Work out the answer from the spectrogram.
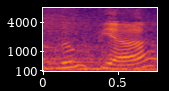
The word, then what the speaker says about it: lumpia: So lumpia, right? That's how you pronounce it.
